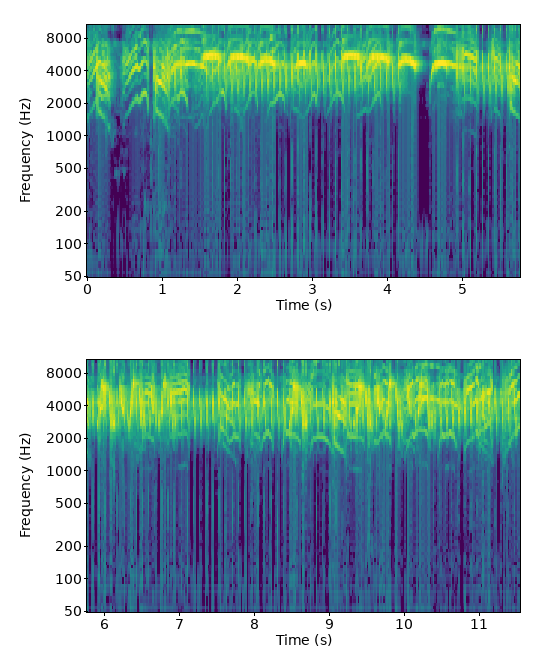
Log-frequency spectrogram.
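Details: Bar-winged prinia giving continuous 'ngebren' song, used as a lure to catch birds: a brief opening phrase, a short gap, then a long, dense outpouring of shrill chattering and sweeping whistled notes.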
